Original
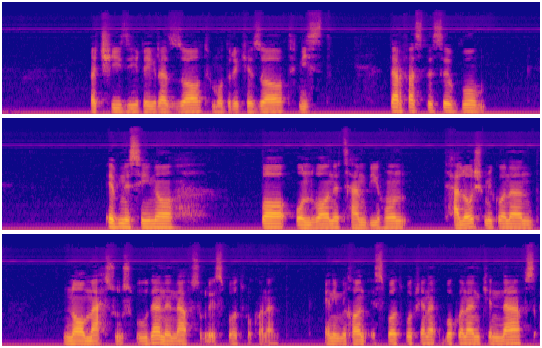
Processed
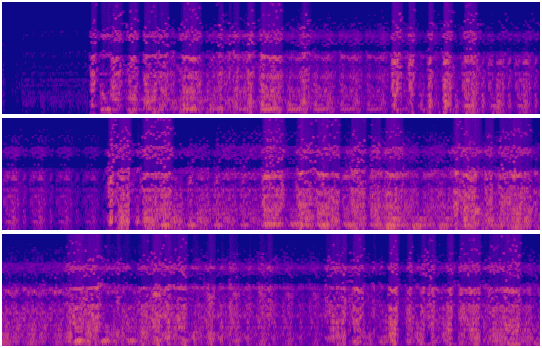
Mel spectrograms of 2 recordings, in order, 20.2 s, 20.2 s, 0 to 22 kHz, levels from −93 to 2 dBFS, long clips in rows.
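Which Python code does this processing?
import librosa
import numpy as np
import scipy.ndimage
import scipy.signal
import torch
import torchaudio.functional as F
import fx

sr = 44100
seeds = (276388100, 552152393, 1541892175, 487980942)

p1 = fx.octave_mirror(x, sr, pivot_hz=560.0)
p2 = fx.spec_gate(p1, sr, threshold_db=-25, keep='weak')
p3 = fx.mod_noise(p2, sr, seeds[0], snr_db=20)
p4 = p3 + fx.echo_opening(p3, sr, ms=331, hz=400, octaves=2, feedback_pct=70, wet_db=-6, dry=0)
y = p4 * 10.0 ** (7.0 / 20.0)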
